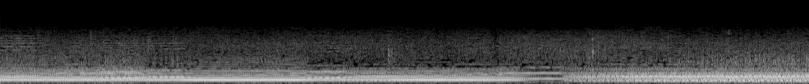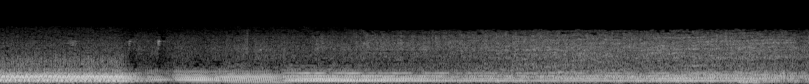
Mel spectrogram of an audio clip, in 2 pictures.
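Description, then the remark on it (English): A car engine hums steadily, its droning pitch shifting at a couple of points as it slows and settles, like a vehicle pulling up: Mr. Holman's car being brought round for him. There is no talking. “Mr. Holman, your car, sir.”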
